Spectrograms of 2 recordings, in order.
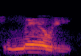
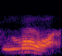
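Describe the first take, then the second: First: It has two syllables, sounding like Mary. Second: It has one syllable, sounding like more. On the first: The speaker calls it right. "M R is pronounced Mary" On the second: The speaker calls it wrong. "not more"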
